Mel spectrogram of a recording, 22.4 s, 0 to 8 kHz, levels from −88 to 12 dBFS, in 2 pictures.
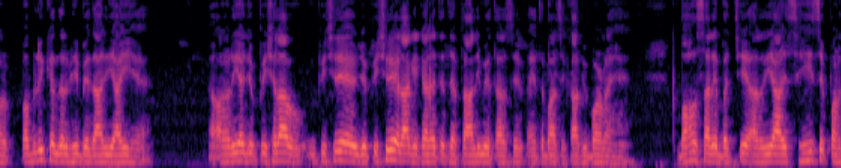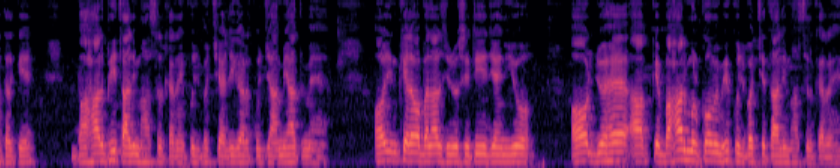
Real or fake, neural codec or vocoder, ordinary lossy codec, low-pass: real; none; none; none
